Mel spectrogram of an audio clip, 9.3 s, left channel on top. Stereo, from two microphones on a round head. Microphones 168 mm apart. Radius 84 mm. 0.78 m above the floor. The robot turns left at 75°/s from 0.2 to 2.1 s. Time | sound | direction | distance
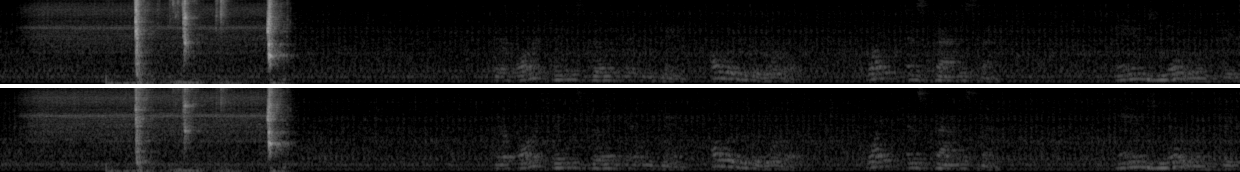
0.8 | a splash | 50° left (ahead or behind) | 0.6 m
3.7 | a man speaking | 15° left (ahead or behind) | 6 m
